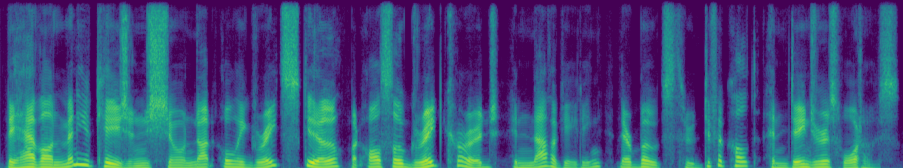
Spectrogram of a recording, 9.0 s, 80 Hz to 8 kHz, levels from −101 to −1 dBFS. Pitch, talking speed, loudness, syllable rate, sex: 140 Hz, 155 wpm, -20 LUFS, 4.5 syllables/s, male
